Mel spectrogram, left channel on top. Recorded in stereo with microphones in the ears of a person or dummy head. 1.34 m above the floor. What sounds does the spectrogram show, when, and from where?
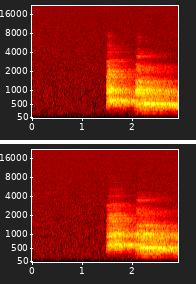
1.5 s a dog barking: 60° left (ahead or behind), 4.5 m; by 2.8 s 35° left (ahead or behind), 4 m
